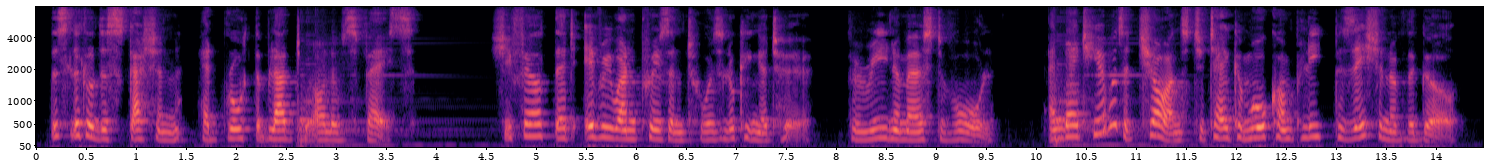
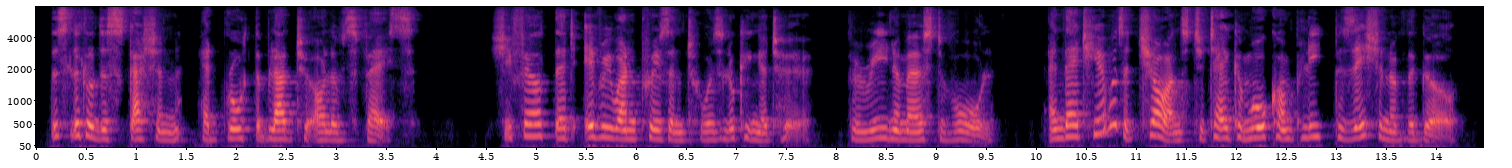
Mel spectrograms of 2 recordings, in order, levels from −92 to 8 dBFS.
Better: second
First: noise reduction (neural separator model SepFormer DNS4)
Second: none

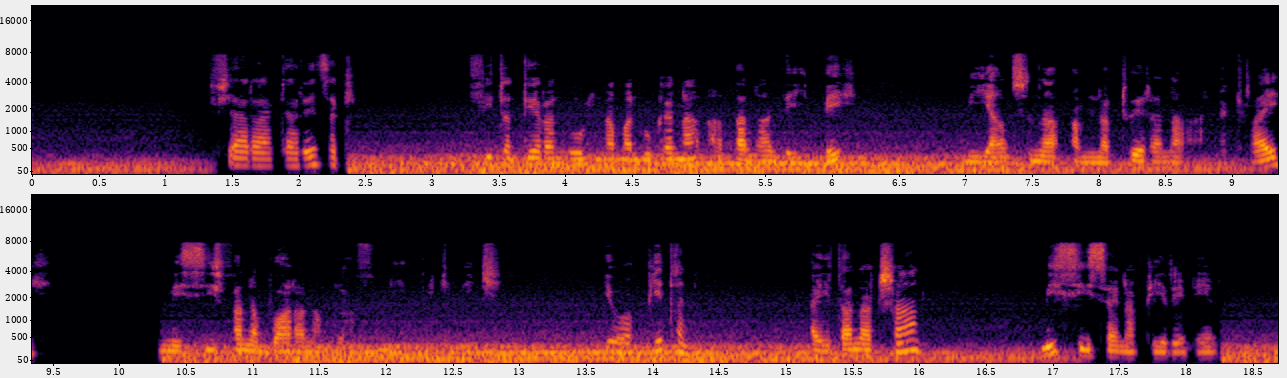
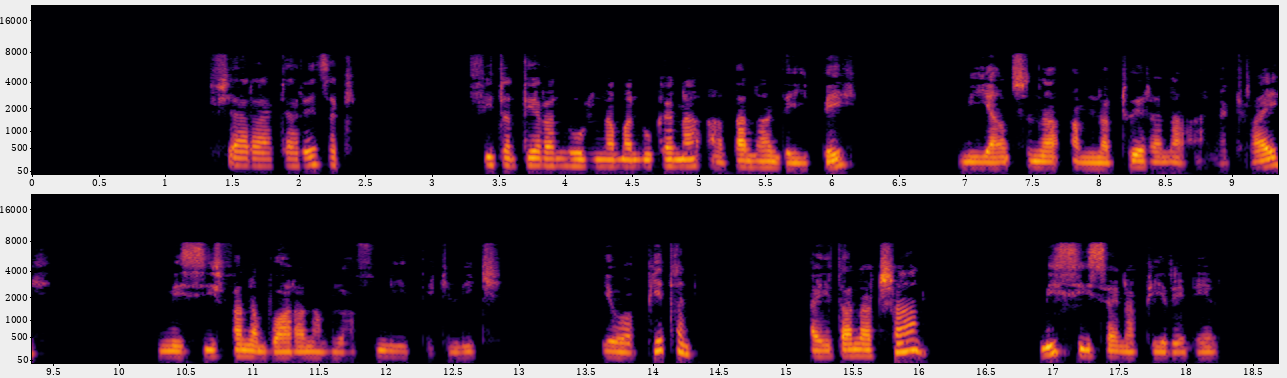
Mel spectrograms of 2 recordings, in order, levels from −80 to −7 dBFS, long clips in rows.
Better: second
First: background sound (Wind); as loud as the speech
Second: none

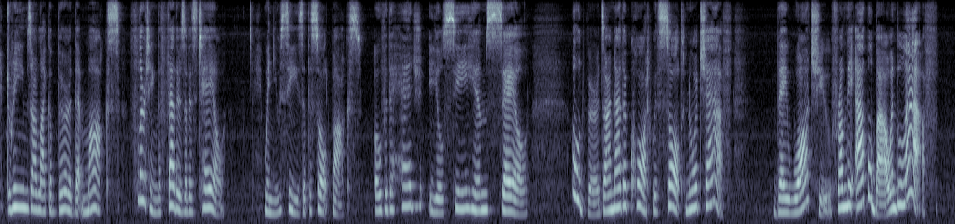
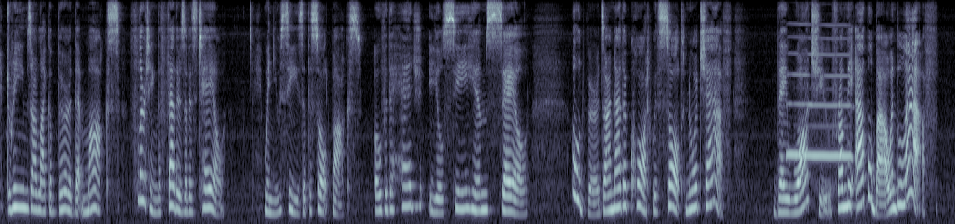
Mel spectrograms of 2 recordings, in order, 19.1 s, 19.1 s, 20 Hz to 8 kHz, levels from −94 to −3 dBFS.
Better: first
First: none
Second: background sound (Wind instrument, woodwind instrument); 3 dB below the speech

